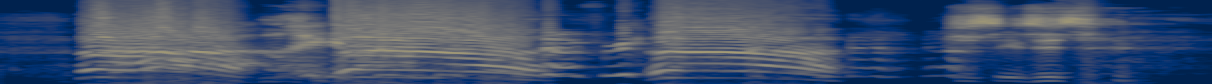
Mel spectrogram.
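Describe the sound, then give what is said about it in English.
Someone screaming into a microphone: a few long, loud, strained vocal screams with wavering pitch, separated by brief gaps, followed by a shorter, thinner cry. “You gotta lean away from the mic when you do those screams.”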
